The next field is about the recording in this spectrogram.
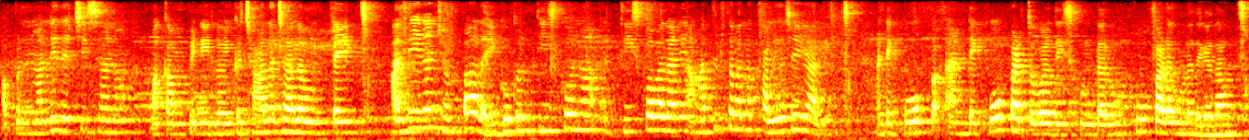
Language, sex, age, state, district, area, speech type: Telugu, female, 18-30, Telangana, Hyderabad, urban, spontaneous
